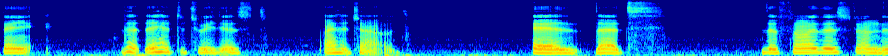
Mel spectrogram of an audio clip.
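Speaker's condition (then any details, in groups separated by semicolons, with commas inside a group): Spinal muscular atrophy type 2; able to speak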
